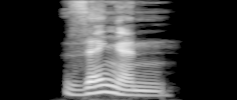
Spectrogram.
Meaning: dative of Sang
- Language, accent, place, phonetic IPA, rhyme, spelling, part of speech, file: German, Germany, Berlin, [ˈzaŋə], -aŋə, Sange, noun, De-Sange.ogg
